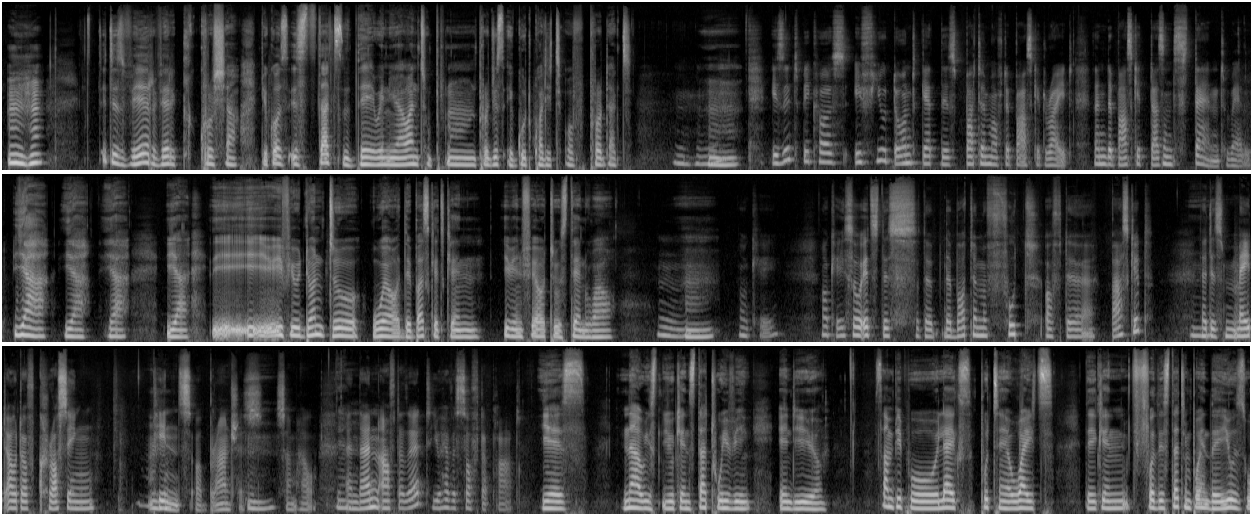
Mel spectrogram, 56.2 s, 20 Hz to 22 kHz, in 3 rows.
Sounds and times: interview 41.1 - 41.6

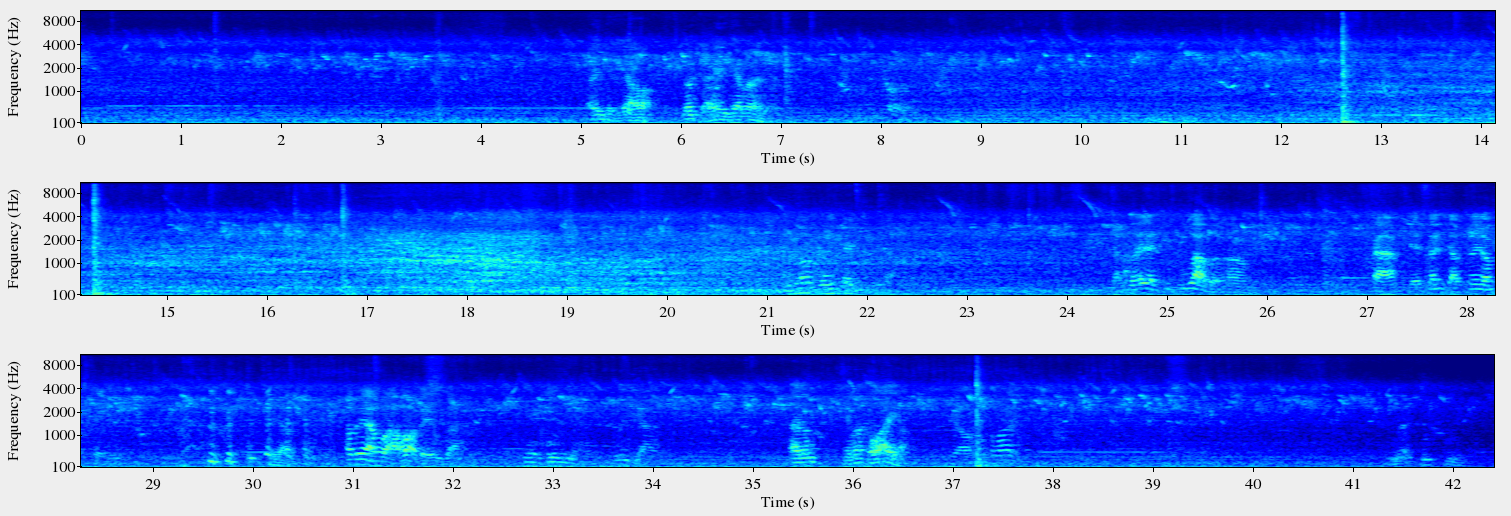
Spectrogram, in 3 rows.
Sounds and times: traffic sound 0.0 - 42.4

